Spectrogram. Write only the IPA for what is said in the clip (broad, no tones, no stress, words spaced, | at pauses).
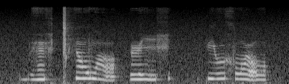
bʱẽxǀʰĩlˠvɑ̃ | ɭix | pjɯxlˠølˠ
